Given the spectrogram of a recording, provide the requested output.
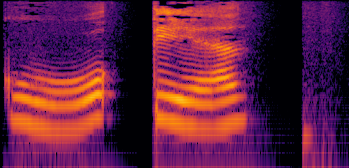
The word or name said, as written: gu3dian3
